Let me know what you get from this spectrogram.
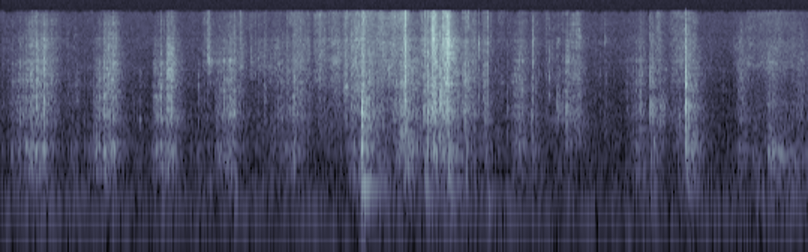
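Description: Close-up crunchy chewing of a crisp fortune cookie. A sharp click about three and a half seconds in, the loudest sound, as the lid of a foam takeout container is pressed shut, followed by a few light taps of handling.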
